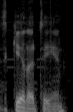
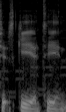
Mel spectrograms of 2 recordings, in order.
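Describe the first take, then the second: First: Said with a plain English pronunciation. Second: Said with an exaggerated, put-on French accent. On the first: The speaker is neither French nor pretending. "if you're anyone else" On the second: The speaker is pretending to be French. "if you're pretending to be French"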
